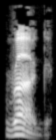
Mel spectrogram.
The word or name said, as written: rug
